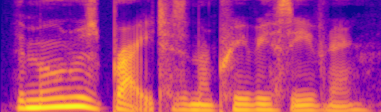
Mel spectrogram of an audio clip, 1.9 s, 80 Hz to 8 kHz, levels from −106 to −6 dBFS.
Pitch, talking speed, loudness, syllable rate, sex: 160 Hz, 285 wpm, -18 LUFS, 7.0 syllables/s, female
